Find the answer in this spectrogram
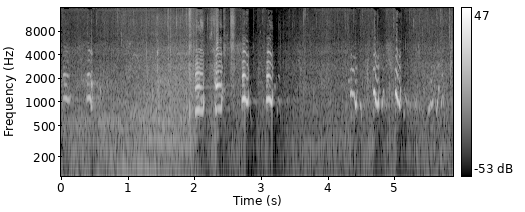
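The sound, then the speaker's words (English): Friendly, hand-raised turkeys with blue faces and orangish red heads gobble and call in short, warbling bursts, several rapid calls clustered together with brief pauses between, moderately loud over a soft outdoor background. “they have a beautiful blue face and an orangish red head. And they're very docile.”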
